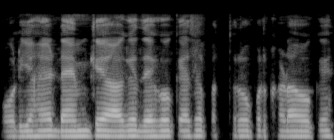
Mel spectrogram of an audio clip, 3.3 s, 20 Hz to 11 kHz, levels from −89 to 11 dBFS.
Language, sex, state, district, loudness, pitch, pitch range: Hindi, male, Uttar Pradesh, Jyotiba Phule Nagar, -21 LUFS, 125 Hz, 120-125 Hz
